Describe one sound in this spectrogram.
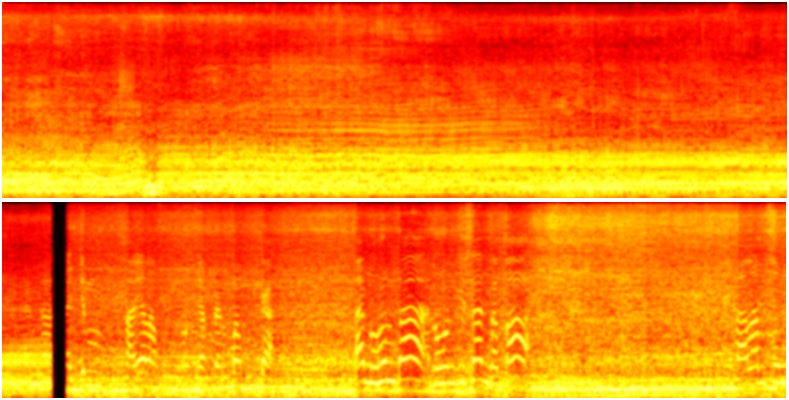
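Motorcycle engines buzz past.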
